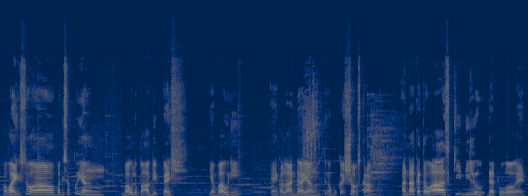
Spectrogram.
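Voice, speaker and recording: A man's voice: sits high, brisk. A man with a Malaysian accent chatting casually as a game streamer, joking and teasing, mixing in English. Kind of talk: casual livestream chat and commentary. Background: game music.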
